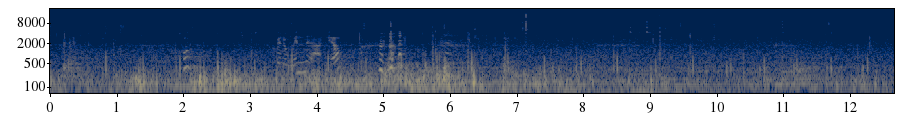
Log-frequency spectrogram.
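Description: Footsteps of 6-inch high heel mules on concrete: the heels click with each step. A voice is heard briefly in the middle.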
